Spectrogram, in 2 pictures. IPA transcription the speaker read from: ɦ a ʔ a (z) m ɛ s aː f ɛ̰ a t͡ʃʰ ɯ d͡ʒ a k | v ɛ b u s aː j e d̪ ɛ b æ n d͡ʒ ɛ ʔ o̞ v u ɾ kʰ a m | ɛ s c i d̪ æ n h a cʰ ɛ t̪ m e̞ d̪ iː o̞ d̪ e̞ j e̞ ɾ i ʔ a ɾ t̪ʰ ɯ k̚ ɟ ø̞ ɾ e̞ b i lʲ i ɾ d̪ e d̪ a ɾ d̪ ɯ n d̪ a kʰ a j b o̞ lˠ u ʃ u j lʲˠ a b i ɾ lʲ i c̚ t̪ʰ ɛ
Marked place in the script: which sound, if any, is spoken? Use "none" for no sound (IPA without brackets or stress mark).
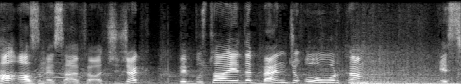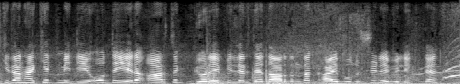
z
